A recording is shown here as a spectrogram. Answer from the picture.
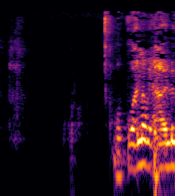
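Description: A woman drinking from a mug: two faint swallows, then she begins speaking again about a second and a half in.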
